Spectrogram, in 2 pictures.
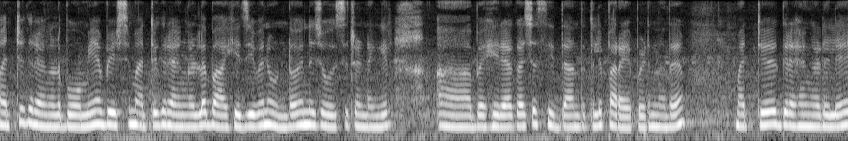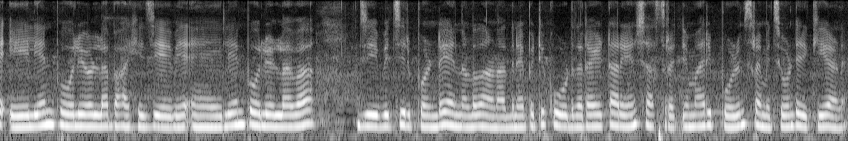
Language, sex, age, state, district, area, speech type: Malayalam, female, 18-30, Kerala, Kozhikode, rural, spontaneous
